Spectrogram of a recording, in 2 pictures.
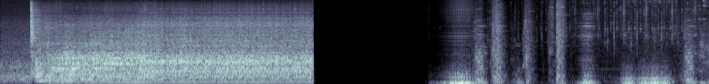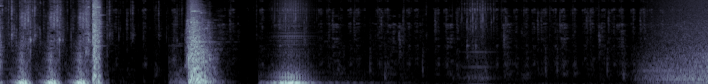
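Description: A belt-driven milling machine's electric motor starts up with a loud, harsh, steady noise over a low hum, cut off abruptly after about two seconds. About a second later comes a run of short metallic clanks and clicks, like meshing gears, that ends about eight seconds in, followed by faint high ticking.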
